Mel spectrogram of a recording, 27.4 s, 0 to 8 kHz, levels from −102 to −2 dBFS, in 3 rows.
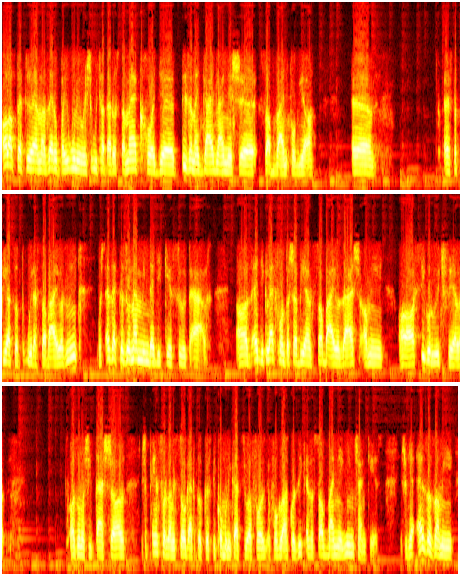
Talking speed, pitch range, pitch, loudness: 120 wpm, 100-115 Hz, 105 Hz, -12 LUFS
